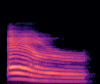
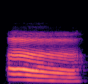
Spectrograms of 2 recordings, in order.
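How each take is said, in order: First: The vowel is said in an American accent. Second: The vowel is said in a British accent. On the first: "Americans articulate the sound as air" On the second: "British articulate it as uh"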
